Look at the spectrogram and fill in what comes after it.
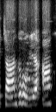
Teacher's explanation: अनुनासिक, जो नाक और मुंह के सहायता से बोले जाते हैं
